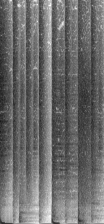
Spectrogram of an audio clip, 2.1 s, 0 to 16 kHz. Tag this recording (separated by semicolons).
115; 115bpm; beat; bpm; drumloop; loop; Maschine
